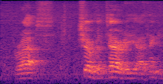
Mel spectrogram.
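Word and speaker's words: Chieti: like that uh anyway C in Italian is Chip it's not s in case you are wondering why you say chip uh in Chet or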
